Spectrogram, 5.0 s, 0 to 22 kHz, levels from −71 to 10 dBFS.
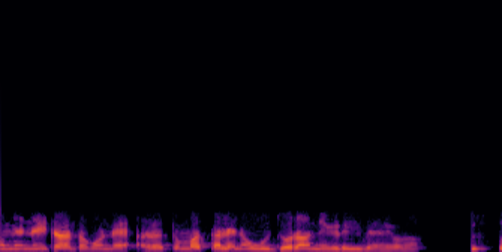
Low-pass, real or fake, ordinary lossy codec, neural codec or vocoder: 3.6 kHz; real; none; none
